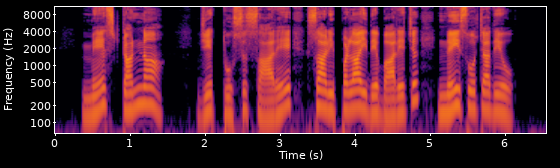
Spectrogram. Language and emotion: Dogri, surprised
